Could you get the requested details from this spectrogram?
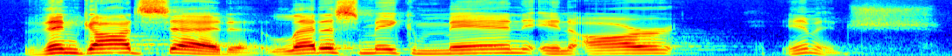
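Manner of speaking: loud, slow, proclaiming reading of scripture. Acted. Pastor reading Genesis aloud to the congregation, loud and slow. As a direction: proclaim the verses to the whole room.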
